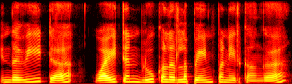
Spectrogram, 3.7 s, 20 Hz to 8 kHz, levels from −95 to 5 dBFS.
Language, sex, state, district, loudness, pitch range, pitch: Tamil, female, Tamil Nadu, Nilgiris, -19 LUFS, 200-245 Hz, 225 Hz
